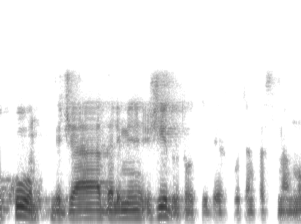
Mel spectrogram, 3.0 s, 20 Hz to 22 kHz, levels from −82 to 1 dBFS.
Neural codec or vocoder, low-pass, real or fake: none; 7.2 kHz; real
